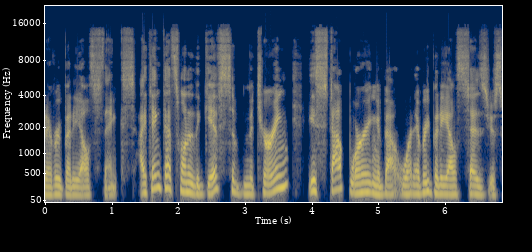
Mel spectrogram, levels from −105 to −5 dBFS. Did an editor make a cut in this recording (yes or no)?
yes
